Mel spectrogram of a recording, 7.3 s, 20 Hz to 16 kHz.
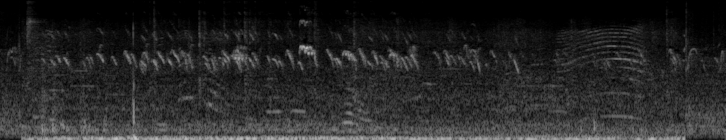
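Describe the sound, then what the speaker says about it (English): Five Cornish Cross chicks cheeping in a busy, continuous chorus of high, rapid peeps over a steady low hum, lasting throughout. "But these are 5 Cornish Cross chicks."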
